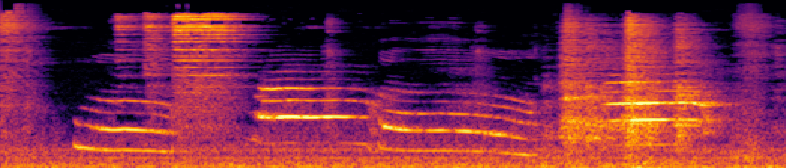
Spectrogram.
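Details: Meows exchanged while a cat in recovery is provoked with identical cat sounds to get it moving and calling; three clear descending meows, then a louder, noisier burst at the end over a low hum.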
